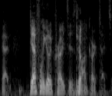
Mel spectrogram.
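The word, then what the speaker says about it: Kreuz: Go to Kreitz's, though.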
